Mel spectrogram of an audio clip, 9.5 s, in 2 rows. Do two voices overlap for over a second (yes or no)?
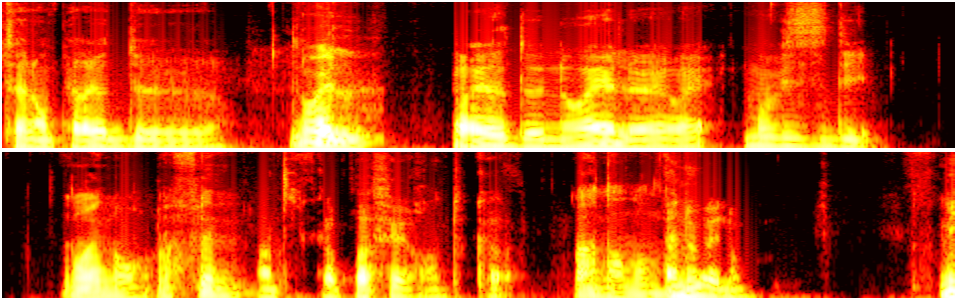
no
